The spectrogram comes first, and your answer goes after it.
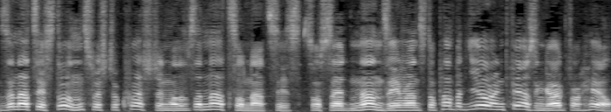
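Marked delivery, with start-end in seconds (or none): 0.0-3.7 deliberately worked, fake German accent. Recapping a show, switching to a put-on German accent. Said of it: "now I get to work a German accent".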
